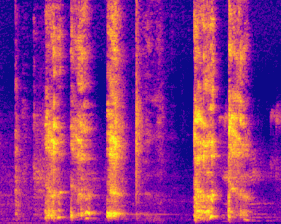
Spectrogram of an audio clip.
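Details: Baby with an ongoing cough: about five short, harsh infant coughs in two small bursts, with quiet room noise between; cough.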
